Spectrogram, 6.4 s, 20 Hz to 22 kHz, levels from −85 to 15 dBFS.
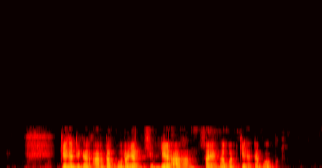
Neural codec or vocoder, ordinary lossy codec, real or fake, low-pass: none; AAC, 32 kbps; real; 5.4 kHz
